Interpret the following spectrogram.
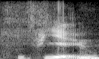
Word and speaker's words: Fu: How dare you pronounce Fu correctly? What, Few? Yeah, how it's supposed to be pronounced. Fuck that.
